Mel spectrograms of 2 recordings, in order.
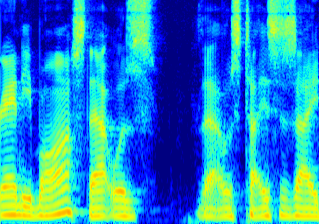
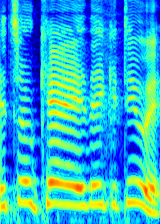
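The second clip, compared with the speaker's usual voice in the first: mock sarcastic, joking voice, pitched higher. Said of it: "Completely jokingly".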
